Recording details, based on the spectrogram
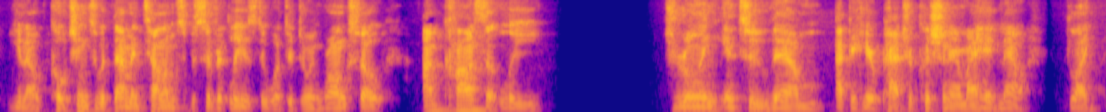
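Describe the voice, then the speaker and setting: A man speaking as an interview guest and coach, answering conversationally and emphatically, repeating his points for stress. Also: fairly low pitch.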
